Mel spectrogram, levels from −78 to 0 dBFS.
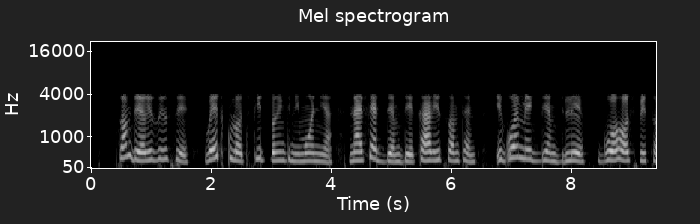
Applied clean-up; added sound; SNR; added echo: none; none; none; none.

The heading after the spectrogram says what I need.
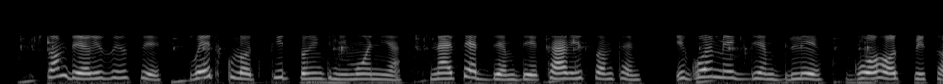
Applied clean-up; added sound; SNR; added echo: neural mask model RNNoise.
